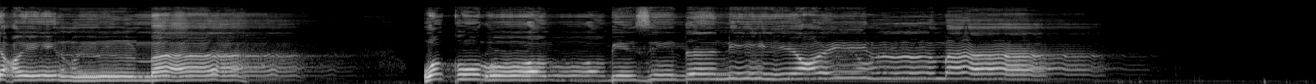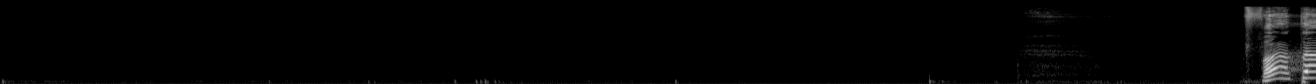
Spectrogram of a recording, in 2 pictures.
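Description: A man chants melodically into a microphone, with a sustained, wavering voice.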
